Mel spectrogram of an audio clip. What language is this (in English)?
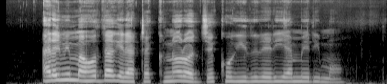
Kikuyu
